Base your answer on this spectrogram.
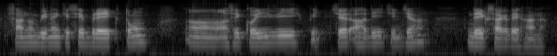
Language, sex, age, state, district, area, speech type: Punjabi, male, 18-30, Punjab, Rupnagar, urban, spontaneous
